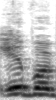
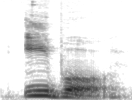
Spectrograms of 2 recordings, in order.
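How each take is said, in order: First: Igbo said the British way, the g barely sounded, I-boh; plain English Igbo, no Nigerian accent; British pronunciation. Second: Nigerian accent. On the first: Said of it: "I think about it saying it like Igbo and saying". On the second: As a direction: say Igbo the Nigerian way, drawn out. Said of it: "Oh, that is really Nigerian accent". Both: Shown as a demonstration.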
